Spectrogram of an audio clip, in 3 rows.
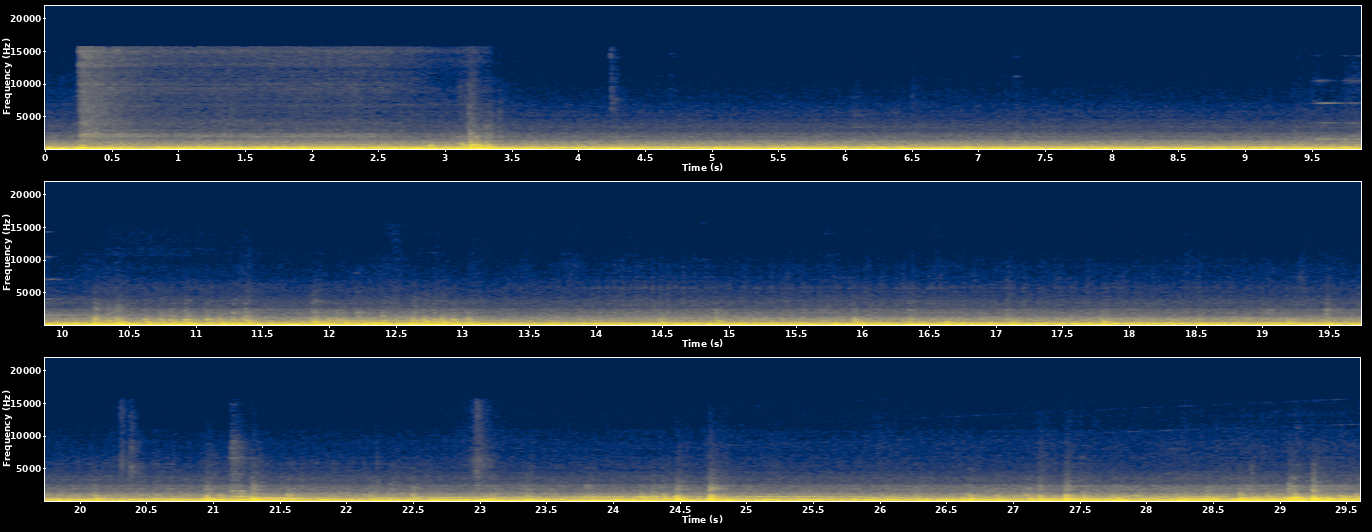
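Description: Running noise aboard a Nankai 7100-series electric train car: a steady low rumble of wheels on rail with occasional clicks, and a faint rising whine in the second half.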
